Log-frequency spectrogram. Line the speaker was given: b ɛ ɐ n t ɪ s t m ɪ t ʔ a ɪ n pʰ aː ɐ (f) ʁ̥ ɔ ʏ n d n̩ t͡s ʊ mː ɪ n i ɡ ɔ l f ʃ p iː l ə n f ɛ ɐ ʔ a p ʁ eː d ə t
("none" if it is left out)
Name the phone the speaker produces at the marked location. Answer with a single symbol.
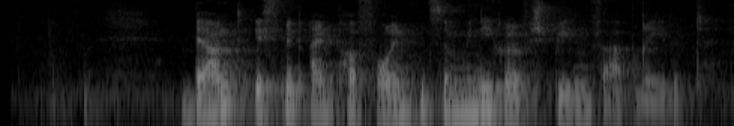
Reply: f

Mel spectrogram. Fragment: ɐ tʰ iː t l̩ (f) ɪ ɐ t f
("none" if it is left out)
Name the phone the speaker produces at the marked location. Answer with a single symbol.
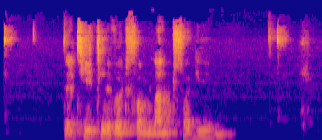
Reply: v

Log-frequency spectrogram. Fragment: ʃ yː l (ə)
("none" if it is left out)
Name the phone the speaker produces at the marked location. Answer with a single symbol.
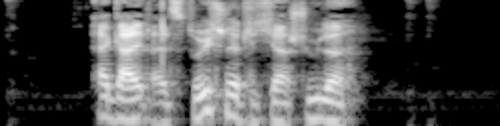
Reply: ɐ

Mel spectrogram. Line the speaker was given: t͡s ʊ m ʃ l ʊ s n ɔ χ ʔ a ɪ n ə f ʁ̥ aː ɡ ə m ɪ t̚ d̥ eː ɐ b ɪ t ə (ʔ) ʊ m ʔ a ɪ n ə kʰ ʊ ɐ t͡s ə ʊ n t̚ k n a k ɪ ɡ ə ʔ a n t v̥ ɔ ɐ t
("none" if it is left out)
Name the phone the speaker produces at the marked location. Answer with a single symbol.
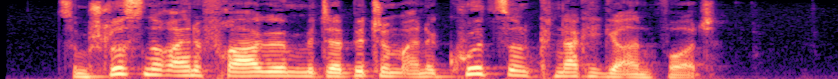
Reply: none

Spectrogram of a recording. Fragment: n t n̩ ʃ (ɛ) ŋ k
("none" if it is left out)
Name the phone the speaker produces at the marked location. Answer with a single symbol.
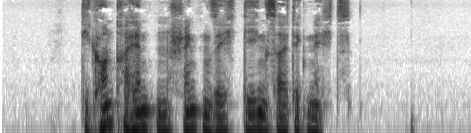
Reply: ɛ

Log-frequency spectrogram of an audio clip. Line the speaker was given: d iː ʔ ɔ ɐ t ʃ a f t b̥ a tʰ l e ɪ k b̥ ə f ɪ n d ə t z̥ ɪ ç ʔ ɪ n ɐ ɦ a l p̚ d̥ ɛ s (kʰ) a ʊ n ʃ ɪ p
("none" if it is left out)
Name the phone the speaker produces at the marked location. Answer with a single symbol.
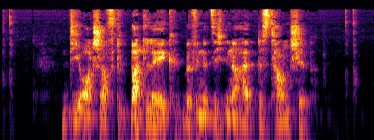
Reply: tʰ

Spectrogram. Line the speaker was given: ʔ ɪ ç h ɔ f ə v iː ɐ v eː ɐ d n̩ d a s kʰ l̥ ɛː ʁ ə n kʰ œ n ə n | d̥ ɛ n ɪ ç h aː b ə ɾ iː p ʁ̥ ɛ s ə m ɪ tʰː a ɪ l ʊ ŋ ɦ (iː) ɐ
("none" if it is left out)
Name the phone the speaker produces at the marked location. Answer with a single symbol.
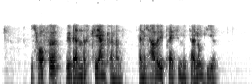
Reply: iː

